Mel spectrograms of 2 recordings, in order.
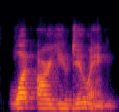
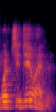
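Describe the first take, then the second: First: Every word, including 'are', is said. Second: The word 'are' is dropped entirely. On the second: "I'm going to say"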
